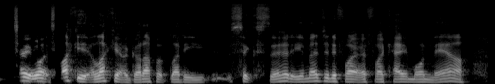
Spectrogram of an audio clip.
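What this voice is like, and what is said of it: Strained, fading voice. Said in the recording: “I'm losing my voice now.”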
